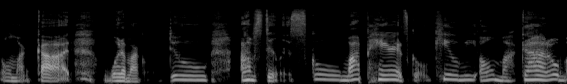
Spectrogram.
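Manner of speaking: play-acted frantic, panicked, spiralling, freaking-out outburst. Retelling a pregnant teen's panic: imitating someone freaking out. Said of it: "she's freaking out 'cause she's like".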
